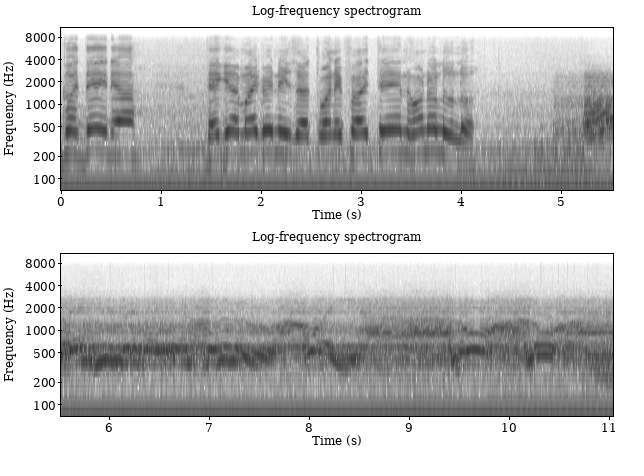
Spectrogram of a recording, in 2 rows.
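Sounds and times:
man's voice over radio receiver: 0:05.2 - 0:11.0.

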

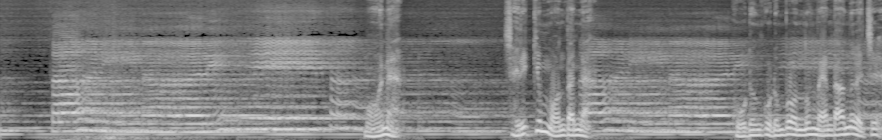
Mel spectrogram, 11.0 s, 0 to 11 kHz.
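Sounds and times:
chant-like singing: 0:00.0 - 0:11.0
low drone: 0:00.0 - 0:11.0.

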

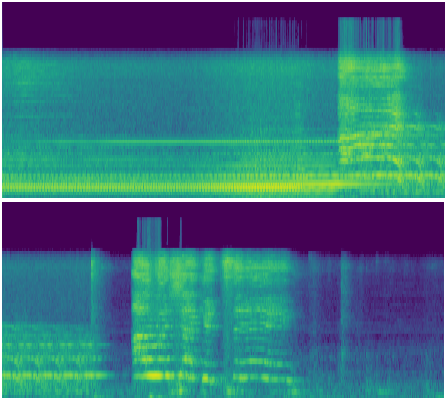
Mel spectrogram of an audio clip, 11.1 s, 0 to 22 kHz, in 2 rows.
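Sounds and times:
band holding droning chord: 0:00.0 - 0:07.1.

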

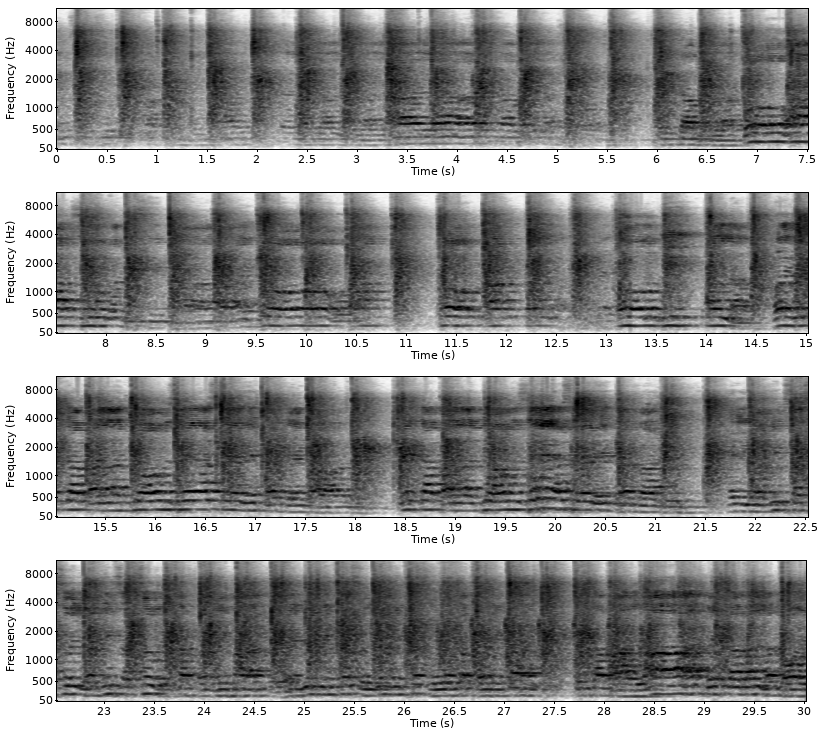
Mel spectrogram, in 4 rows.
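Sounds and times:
audience clapping along: 0:00.0 - 0:30.0
man singing into a microphone: 0:00.0 - 0:30.0.

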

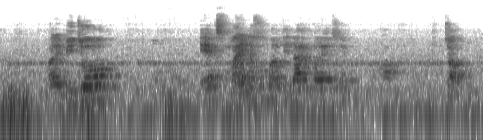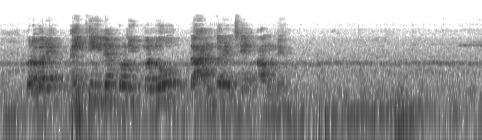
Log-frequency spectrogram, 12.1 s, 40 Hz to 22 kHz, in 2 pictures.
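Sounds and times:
faint hum: 0:00.0 - 0:12.0.

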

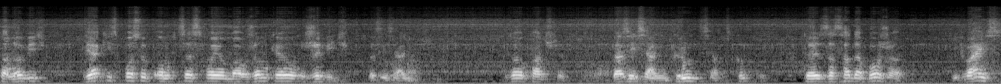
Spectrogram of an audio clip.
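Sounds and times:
man speaking: 0:00.0 - 0:04.4, 0:05.0 - 0:10.0
low background noise: 0:00.0 - 0:10.0.

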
